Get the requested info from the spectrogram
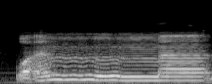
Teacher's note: मीम मुशद्दद गुन्ना करेंगे, अलिफ मद्दा अलिफ पर फतहा, मीम को अपने खींचना है।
